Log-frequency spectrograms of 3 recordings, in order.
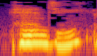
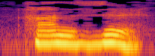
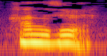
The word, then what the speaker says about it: Hanzi: And by the way, the Chinese written characters are not called Hanji. Again, I have to refine it further, it's pronounced Hanzi, Hanzi. It's H-A-N-Z-I.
